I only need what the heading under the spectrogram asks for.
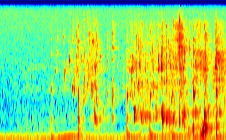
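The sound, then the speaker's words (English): Sherry pouring into a glass, starting as a thin stream and turning into a steady, gurgling glug that rises in pitch as the glass fills. The sound is clear, with no talking. “Now, you should know that our first step, no matter what we do, is we're going to pour some sherry.”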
